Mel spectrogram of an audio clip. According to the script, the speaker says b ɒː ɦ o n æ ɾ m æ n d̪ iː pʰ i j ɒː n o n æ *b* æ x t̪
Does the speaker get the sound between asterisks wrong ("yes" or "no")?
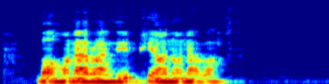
yes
